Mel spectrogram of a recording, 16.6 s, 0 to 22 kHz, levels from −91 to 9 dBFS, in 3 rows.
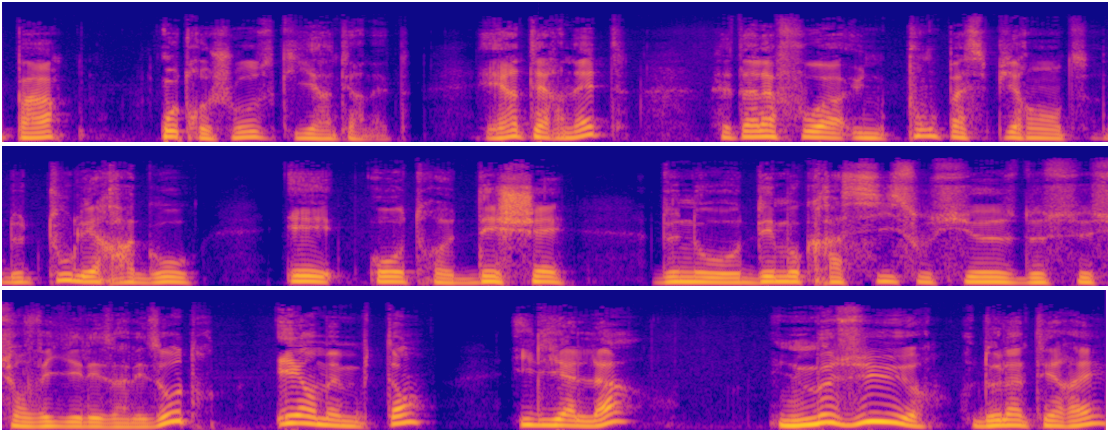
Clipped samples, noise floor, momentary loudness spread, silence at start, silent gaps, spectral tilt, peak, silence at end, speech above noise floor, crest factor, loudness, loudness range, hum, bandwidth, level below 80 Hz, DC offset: under 0.1%; -58 dBFS; 10 LU; 0.1 s; none; -6.5 dB/octave; 0 dBFS; 0 s; 45 dB; 14 dB; -14 LUFS; 6 LU; none; 14 kHz; -54 dBFS; under 0.1%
